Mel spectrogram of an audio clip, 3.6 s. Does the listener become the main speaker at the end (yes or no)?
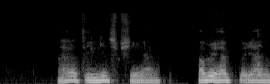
no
